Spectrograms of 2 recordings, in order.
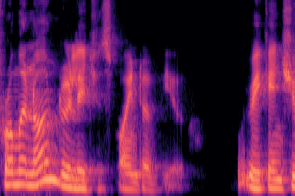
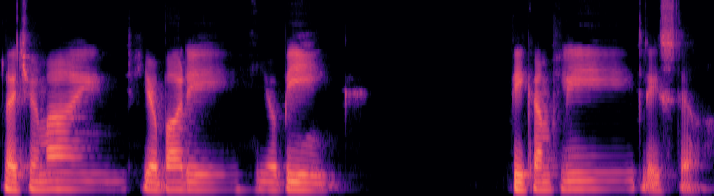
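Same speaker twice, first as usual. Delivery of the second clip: guided meditation; 3 semitones lower, 3 dB quieter than usual. Acted. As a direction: fade softer toward silence. Guided visualization meditation continues.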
